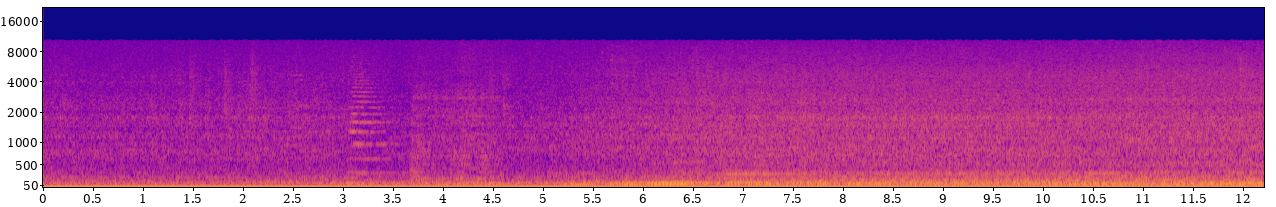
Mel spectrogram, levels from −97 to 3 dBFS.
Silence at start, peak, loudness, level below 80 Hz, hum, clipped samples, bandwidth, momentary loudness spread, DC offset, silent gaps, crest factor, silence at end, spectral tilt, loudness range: 0 s; -12 dBFS; -31 LUFS; -34 dBFS; none; under 0.1%; 10.5 kHz; 11 LU; 4%; none; 16 dB; 0 s; -5 dB/octave; 9 LU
